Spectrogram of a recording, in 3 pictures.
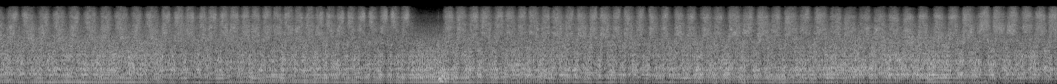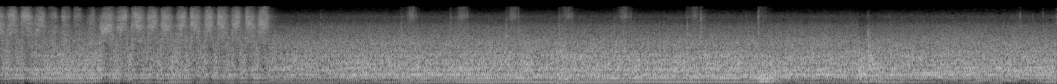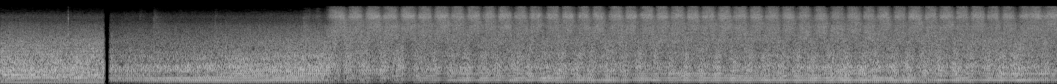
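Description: Body filler on a steel car hood being hand-sanded with a sanding block and 180-grit paper: steady back-and-forth rubbing and scraping strokes. A shop fan hums underneath, and there is a short break about two-thirds of the way through.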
